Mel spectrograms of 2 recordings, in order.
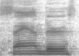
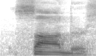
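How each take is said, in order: First: The first vowel sounds like 'sand'. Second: The first vowel sounds like 'sauce'. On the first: The speaker calls it wrong. "but then I hear Sanders" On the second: The speaker calls it right. "I'll be quick to say no, Saunders"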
